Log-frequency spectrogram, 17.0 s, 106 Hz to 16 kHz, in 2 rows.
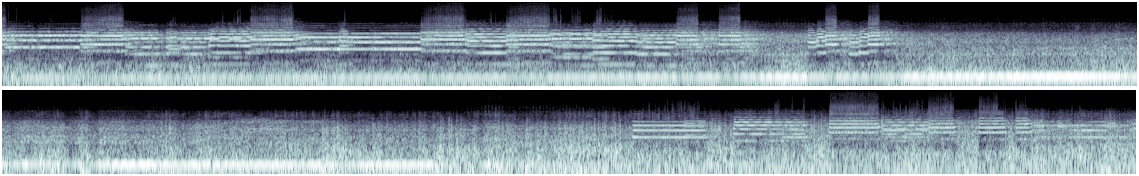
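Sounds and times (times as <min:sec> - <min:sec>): bus multi-tone horn: 0:00.0 - 0:07.4, 0:13.2 - 0:17.0
road and wind noise: 0:00.0 - 0:17.0.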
